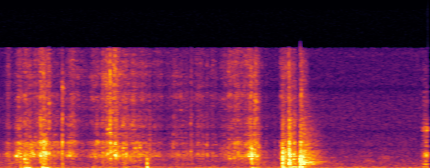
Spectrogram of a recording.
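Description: Faint rustling and soft crinkles of a small folded slip of paper being drawn and unfolded by hand, in otherwise near silence.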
